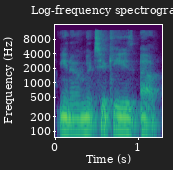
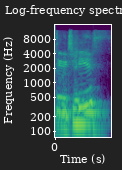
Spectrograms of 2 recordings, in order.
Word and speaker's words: Matucci's: I know that you guys visited the Hotel Zaz, Matuki's pronounced that correctly. Someone help me here. It's Matucci's? Oh, Matucci's Matucci's, yeah.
